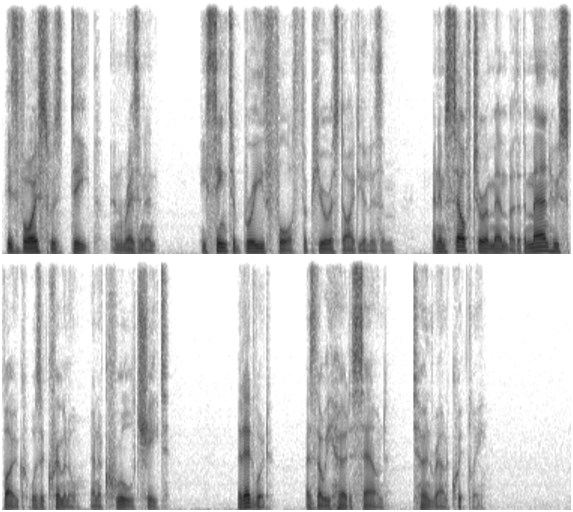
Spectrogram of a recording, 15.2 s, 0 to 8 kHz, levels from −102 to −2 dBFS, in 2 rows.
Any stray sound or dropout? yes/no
no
